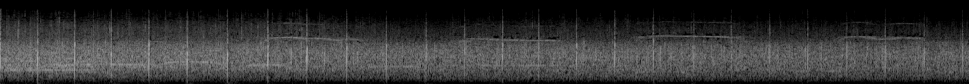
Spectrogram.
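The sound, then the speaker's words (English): University of Utah class of 2014 graduates applaud themselves at their commencement, a dense, steady roar of many hands clapping with a few high whistles rising above it. “Now give yourselves a hand.”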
